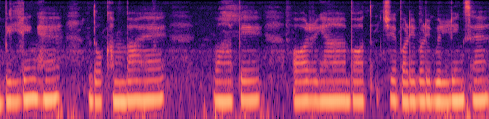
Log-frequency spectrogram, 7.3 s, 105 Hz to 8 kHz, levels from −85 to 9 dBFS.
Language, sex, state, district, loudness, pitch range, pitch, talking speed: Hindi, female, Bihar, Katihar, -13 LUFS, 205-215 Hz, 210 Hz, 115 wpm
